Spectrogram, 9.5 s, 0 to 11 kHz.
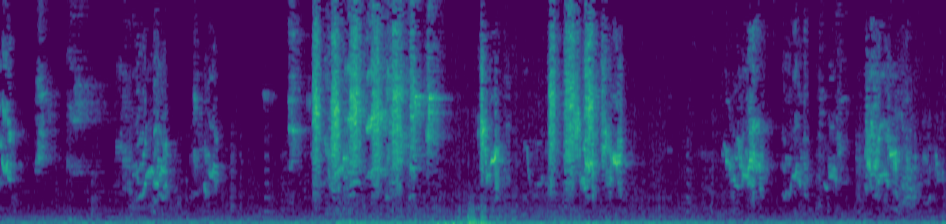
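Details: Australian budgerigars bred in a small aviary, 28 November 2024; bursts of dense, scratchy chattering and chirps from several birds, louder clusters in the middle and end, faint low background hum.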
